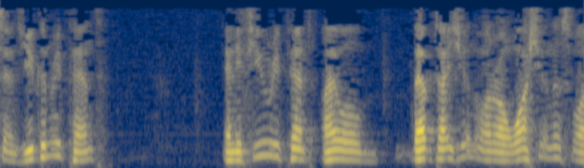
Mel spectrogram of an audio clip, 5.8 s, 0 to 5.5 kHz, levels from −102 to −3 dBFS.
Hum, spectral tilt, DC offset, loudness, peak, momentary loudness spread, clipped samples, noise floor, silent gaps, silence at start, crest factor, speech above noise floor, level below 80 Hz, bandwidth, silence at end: none; -9.5 dB/octave; under 0.1%; -25 LUFS; -2 dBFS; 13 LU; under 0.1%; -72 dBFS; none; 0 s; 24 dB; 48 dB; -64 dBFS; 5 kHz; 0 s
